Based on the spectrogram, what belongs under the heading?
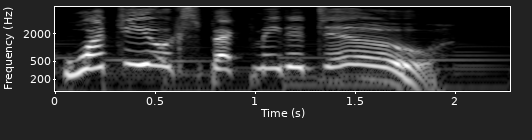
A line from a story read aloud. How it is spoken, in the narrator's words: screams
